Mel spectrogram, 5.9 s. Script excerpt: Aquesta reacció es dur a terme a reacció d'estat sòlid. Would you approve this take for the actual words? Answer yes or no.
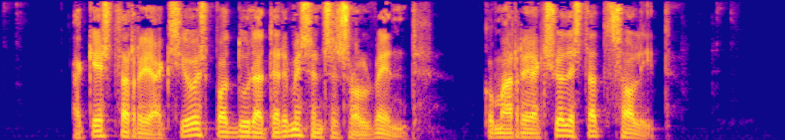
no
